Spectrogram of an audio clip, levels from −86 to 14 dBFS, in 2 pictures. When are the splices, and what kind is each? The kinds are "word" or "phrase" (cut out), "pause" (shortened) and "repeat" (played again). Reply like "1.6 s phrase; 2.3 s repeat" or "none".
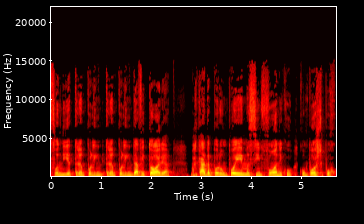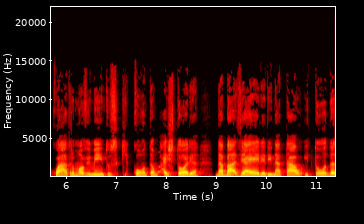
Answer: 1.0 s repeat; 4.9 s pause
